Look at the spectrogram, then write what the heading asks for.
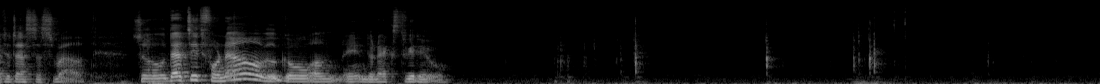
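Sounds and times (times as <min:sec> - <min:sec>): computer keys clicking: 0:05.3 - 0:06.6, 0:07.6 - 0:10.7.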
